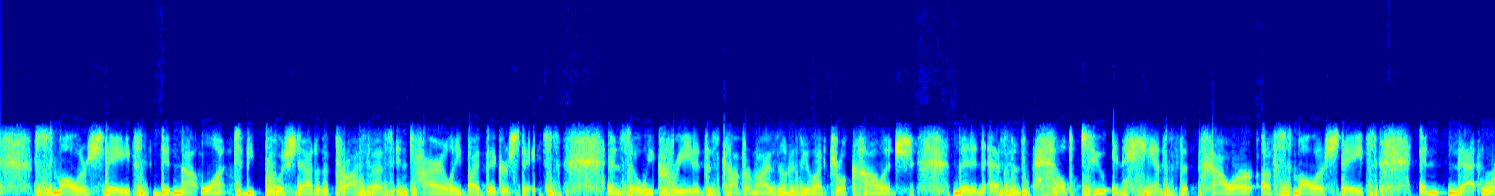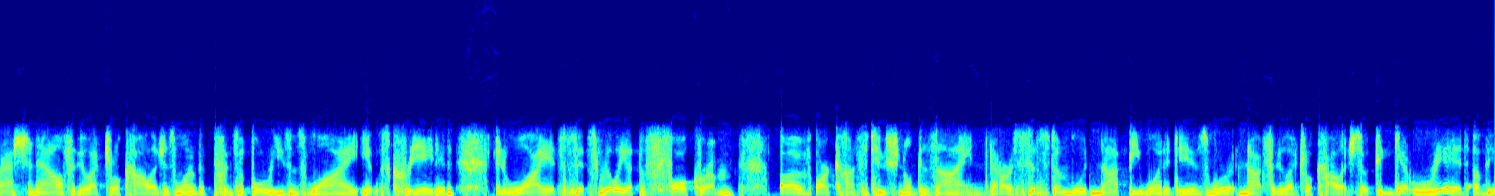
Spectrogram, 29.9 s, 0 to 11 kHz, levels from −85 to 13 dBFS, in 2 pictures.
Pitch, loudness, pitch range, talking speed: 95 Hz, -23 LUFS, 90-105 Hz, 180 wpm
